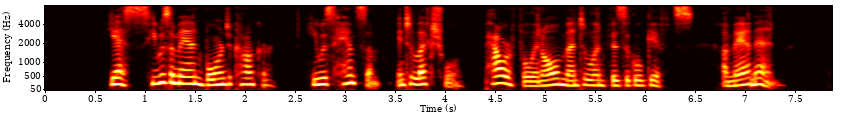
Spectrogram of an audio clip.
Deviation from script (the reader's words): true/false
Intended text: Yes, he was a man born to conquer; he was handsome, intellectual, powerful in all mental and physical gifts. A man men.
false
